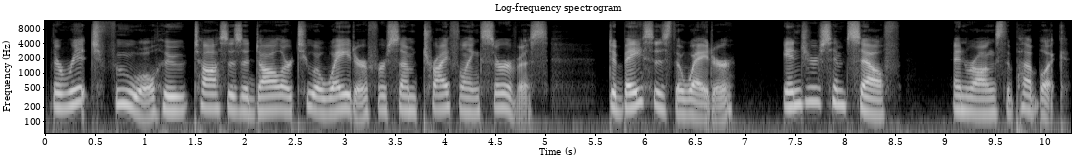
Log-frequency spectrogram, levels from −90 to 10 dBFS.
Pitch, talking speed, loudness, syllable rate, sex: 180 Hz, 135 wpm, -19 LUFS, 4.2 syllables/s, female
